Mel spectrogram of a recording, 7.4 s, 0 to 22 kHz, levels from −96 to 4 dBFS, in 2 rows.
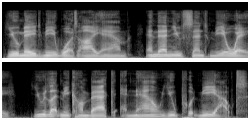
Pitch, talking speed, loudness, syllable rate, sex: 100 Hz, 185 wpm, -20 LUFS, 3.6 syllables/s, male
